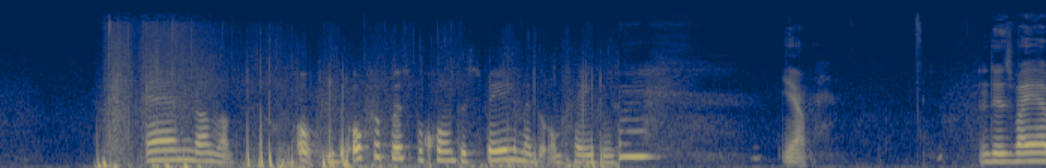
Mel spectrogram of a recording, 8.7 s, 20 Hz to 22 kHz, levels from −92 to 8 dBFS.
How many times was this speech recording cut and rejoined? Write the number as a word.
two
